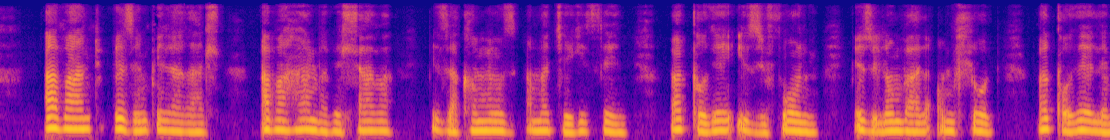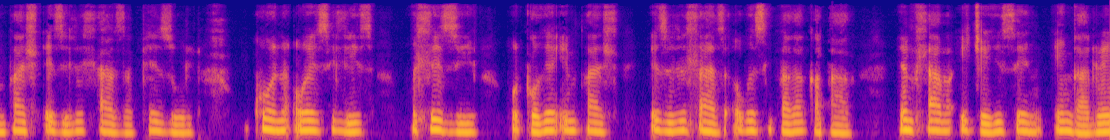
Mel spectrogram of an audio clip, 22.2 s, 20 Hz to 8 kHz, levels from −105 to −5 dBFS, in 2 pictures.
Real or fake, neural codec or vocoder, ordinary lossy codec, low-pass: fake; codec, 16 kHz, 4 kbps, FreqCodec, smaller model; AAC, 48 kbps; 7.2 kHz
